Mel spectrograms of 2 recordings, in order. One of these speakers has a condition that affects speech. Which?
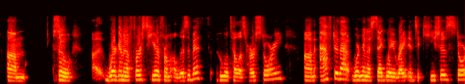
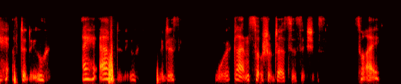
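The second: advanced multiple sclerosis; quadriplegic, no hand or arm function; advanced, night ventilator for breathing, paralysed, wheelchair user; voice affected, worse late in day, stopped working due to voice.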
